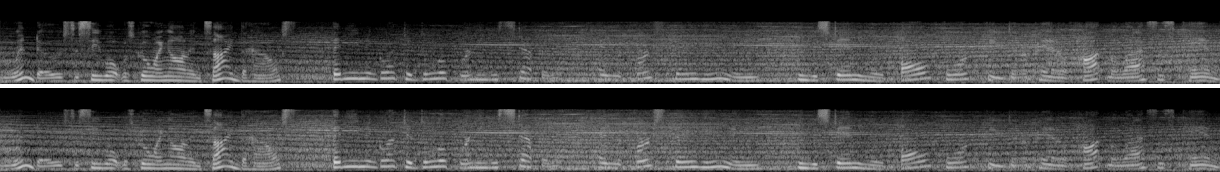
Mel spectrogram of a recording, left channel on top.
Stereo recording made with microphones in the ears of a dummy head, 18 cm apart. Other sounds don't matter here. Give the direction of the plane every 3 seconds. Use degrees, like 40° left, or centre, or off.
60° right, 40° right, centre, 40° left.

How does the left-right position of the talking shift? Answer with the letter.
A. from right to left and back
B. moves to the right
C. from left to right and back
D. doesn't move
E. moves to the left
C.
